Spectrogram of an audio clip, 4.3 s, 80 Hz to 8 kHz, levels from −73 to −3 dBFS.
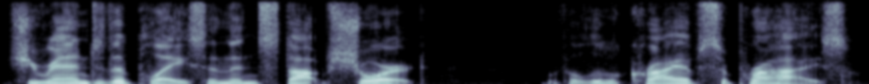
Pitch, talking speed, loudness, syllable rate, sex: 145 Hz, 205 wpm, -18 LUFS, 5.5 syllables/s, male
